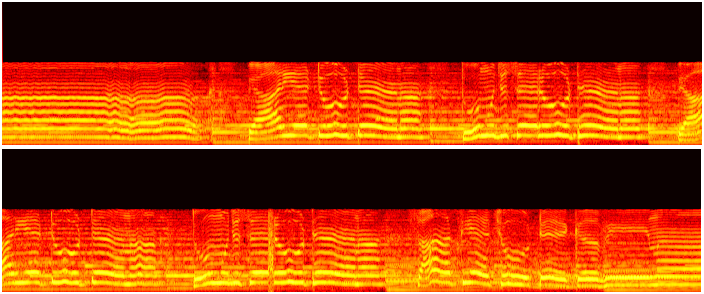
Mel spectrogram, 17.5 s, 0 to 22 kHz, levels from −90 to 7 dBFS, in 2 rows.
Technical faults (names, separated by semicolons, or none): sound dropped by the voice detector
